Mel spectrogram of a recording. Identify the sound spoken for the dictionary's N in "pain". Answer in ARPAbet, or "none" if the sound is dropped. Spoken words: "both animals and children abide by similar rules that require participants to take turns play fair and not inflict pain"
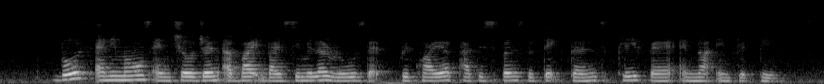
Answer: none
